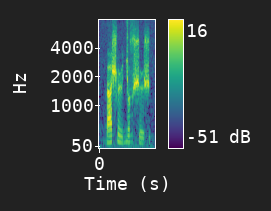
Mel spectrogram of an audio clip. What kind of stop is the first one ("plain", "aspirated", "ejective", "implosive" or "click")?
plain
